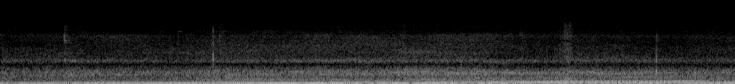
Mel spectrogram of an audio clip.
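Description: Low, steady rumble of road traffic, swelling a little midway, with a few faint clicks.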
